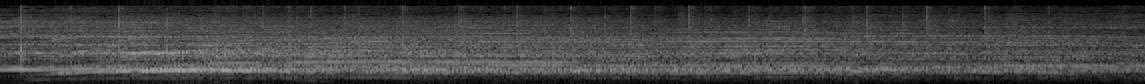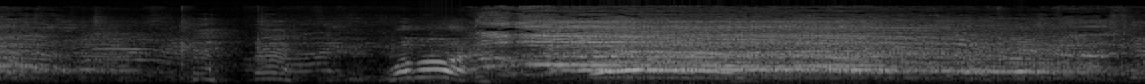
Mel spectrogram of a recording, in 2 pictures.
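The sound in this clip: A live audience at a taped show in Minneapolis cheers and whoops loudly. The sustained roar of shouts and yells dips briefly partway through, then swells again to full volume.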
